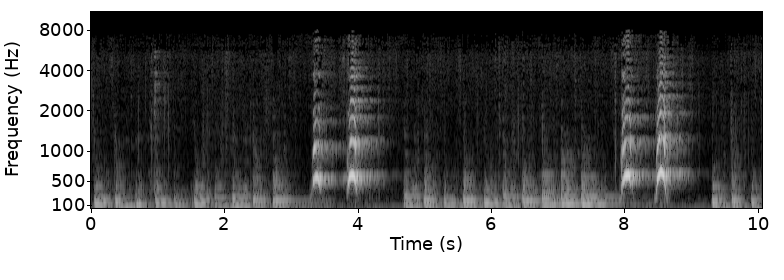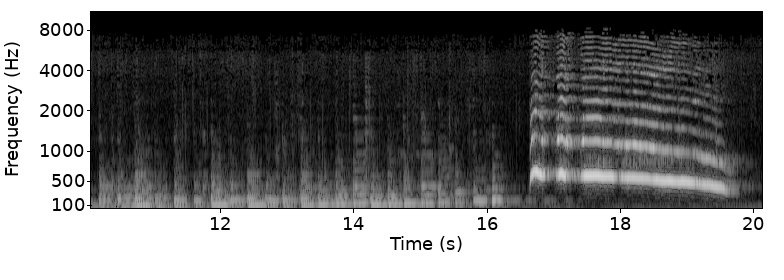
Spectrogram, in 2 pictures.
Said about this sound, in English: So we again borrowed Gertrude and have placed her inside a string bass. Gertrude seems quite happy, so Mr. Pete Rogers will now play Pizzicato Polka to determine if the basset hound in any way affects the tone of the instrument.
